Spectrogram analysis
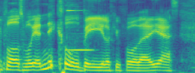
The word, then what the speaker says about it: Nickleby: Nicholas Nickersby. Nickersby. Phonetically plausible, yeah. Nickleby you're looking for there, yes.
